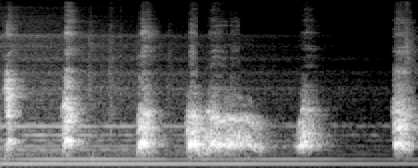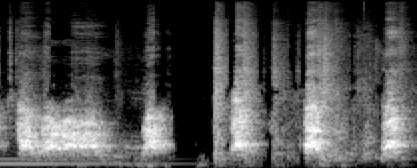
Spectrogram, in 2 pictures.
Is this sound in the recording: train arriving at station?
no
